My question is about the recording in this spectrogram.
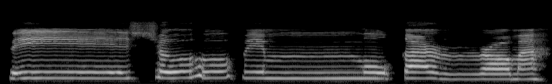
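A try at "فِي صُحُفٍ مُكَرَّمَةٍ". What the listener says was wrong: Fi-nya jangan kepanjangan. Fi suhufim mukarramah. Fi suhuf mukarramah. Tim itu di dengungnya panjang. Iya, panjang.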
